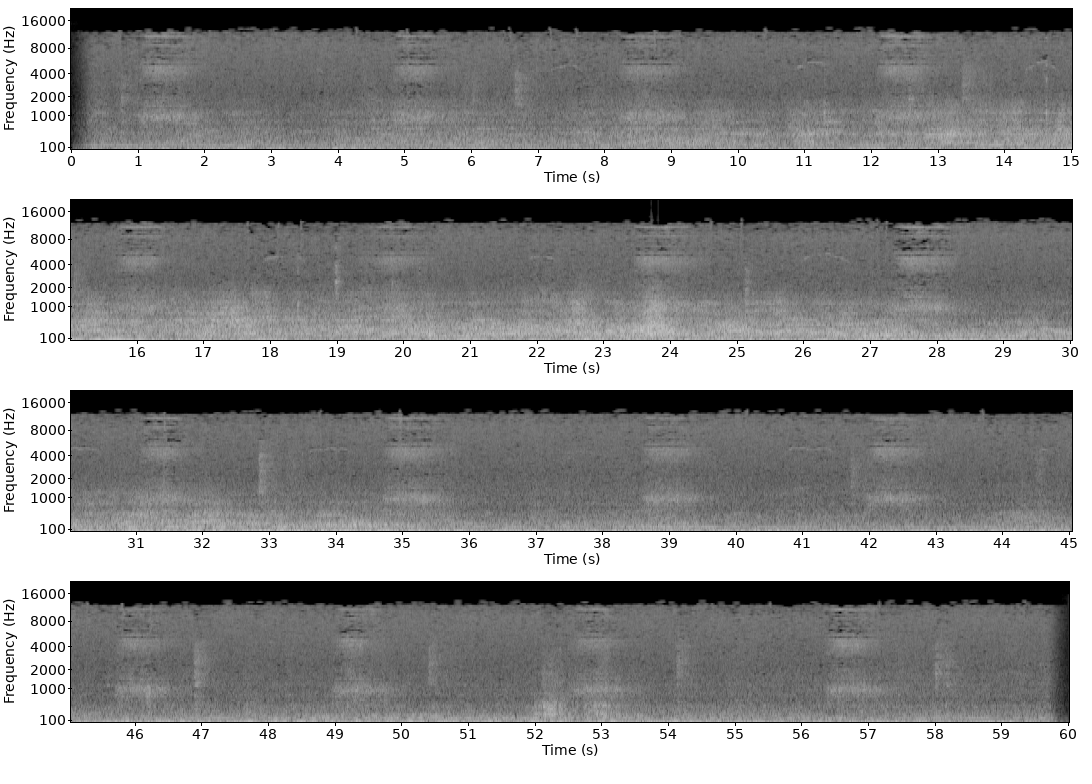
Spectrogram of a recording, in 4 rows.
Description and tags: An Airplane that left Amsterdam Airport Schiphol a short while ago, passes me sleeping. I haven't heard it but my Olympus WS-100 registered it because I didn't switch it off when I fell asleep.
